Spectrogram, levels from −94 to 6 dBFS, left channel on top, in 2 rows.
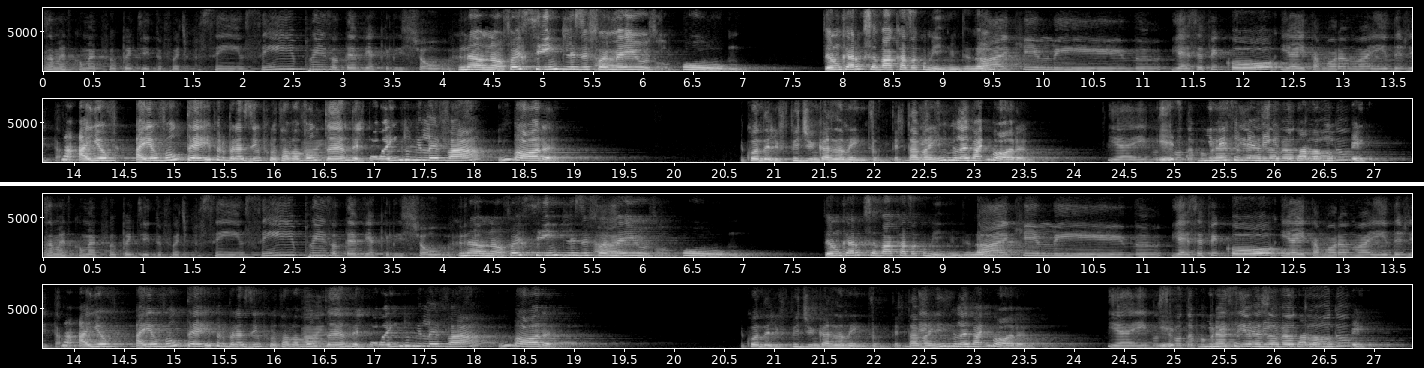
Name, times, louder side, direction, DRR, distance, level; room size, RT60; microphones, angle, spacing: voice 1, 0.0-4.3 5.5-6.3 9.3-13.9 16.3-17.0 22.3-22.9 24.3-26.8, right 1 dB, 5° right, 0.7 m, -34 dB
voice 2, 4.2-6.1 6.4-7.0 7.8-9.5 13.9-18.9 20.7-23.6 24.9-26.9, left 6 dB, 85° left, 0.4 m, -23 dB
17.0 x 13.0 x 5.7 m
head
